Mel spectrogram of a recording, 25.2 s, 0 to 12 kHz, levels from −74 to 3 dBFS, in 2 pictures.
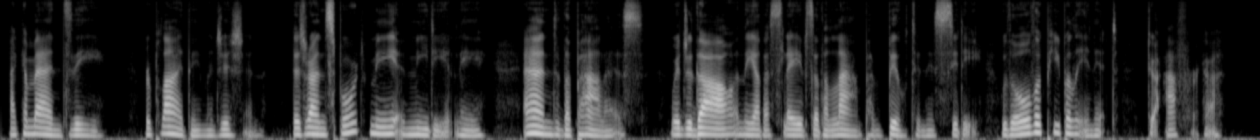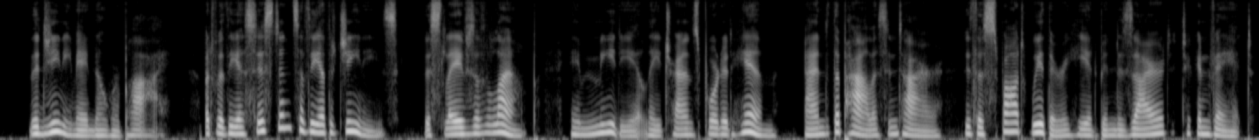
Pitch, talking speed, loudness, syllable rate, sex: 150 Hz, 170 wpm, -20 LUFS, 5.2 syllables/s, female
